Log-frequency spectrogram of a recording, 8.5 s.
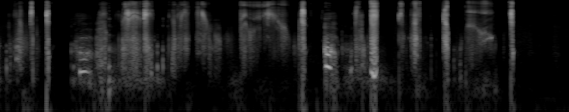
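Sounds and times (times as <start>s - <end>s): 
ASMR ear licking and nibbling mouth clicks: 0.1s - 0.8s, 1.5s - 4.7s, 5.3s - 7.8s.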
